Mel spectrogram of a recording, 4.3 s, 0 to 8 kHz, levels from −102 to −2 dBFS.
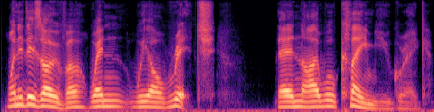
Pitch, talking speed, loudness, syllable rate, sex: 140 Hz, 165 wpm, -17 LUFS, 4.6 syllables/s, male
